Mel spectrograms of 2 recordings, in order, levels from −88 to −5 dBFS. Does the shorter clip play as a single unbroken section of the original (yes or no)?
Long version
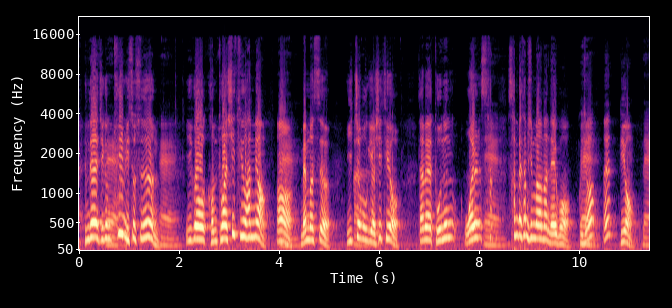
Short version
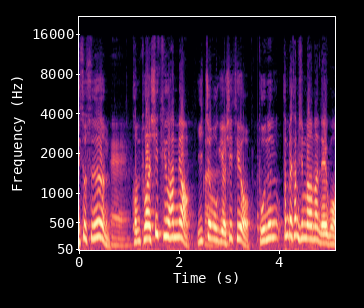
no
